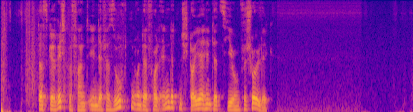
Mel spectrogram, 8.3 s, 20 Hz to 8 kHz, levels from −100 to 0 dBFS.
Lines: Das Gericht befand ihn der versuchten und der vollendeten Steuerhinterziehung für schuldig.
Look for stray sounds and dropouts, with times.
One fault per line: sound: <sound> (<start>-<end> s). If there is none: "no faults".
no faults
